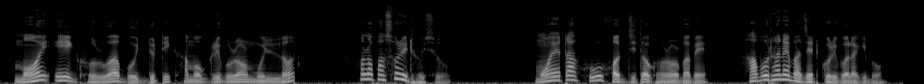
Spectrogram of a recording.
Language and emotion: Assamese, surprised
